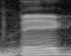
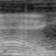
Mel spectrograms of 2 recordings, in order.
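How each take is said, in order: First: The vowel is raised, like the vowel in 'beg'. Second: The vowel is open, like the vowel in 'bag'. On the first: "She says it's a beg"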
